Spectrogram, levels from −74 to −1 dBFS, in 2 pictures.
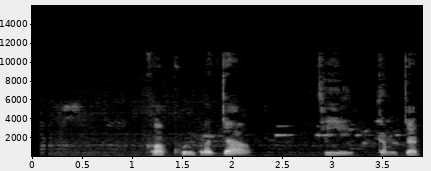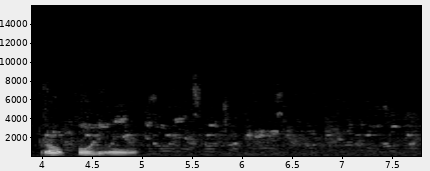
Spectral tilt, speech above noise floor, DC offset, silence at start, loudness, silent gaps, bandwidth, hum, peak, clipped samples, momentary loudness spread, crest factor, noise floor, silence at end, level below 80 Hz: -4.5 dB/octave; 27 dB; under 0.1%; 0.1 s; -28 LUFS; none; 11.5 kHz; none; -8 dBFS; under 0.1%; 24 LU; 22 dB; -54 dBFS; 0.1 s; -84 dBFS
